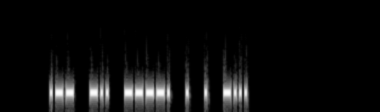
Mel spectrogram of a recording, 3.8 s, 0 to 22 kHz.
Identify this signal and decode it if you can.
Morse code, heard as a keyed tone, about 42 wpm, spaced as for 31 wpm, 700 Hz. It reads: WD9EEB
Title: USA Call Signs - 6 Characters - 2x Character Spacing - 45wpm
